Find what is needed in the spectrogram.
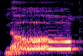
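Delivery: a teasing squeak of a no; mock nope. Mocking answer to own question.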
